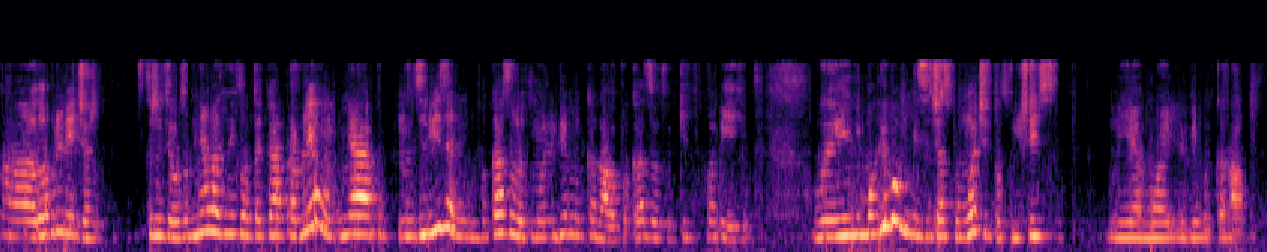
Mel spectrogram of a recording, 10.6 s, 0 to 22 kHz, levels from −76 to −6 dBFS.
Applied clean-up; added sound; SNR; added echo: neural separator model SepFormer DNS4.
